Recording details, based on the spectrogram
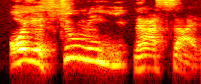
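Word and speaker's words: おやすみなさい: So Oyasumi Nasai. That's what it is.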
